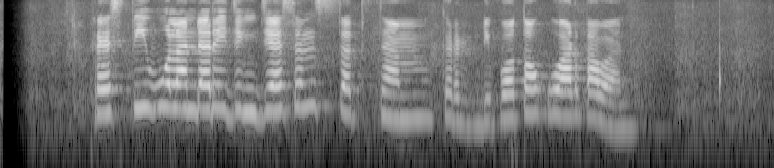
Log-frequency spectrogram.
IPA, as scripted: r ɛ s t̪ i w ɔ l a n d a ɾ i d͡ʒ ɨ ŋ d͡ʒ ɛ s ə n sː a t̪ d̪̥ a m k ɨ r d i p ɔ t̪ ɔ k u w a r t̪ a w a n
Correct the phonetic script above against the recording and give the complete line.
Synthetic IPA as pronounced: r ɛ s t̪ i w u l a n d a ɾ i d͡ʒ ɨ ŋ d͡ʒ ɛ s ə n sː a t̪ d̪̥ a m k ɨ r d i p ɔ t̪ ɔ k u w a r t̪ a w a n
